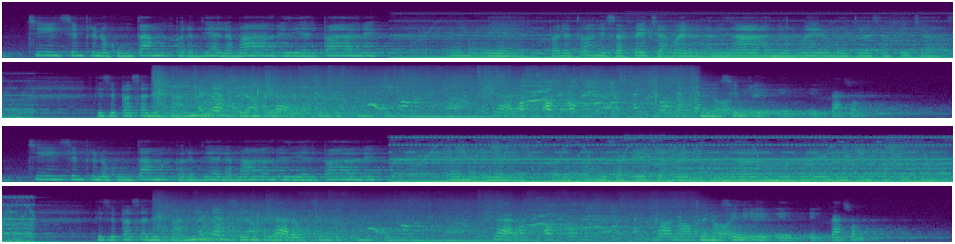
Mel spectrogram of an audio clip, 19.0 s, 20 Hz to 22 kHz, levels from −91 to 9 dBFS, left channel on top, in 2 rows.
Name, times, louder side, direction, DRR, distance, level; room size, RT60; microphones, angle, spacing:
voice 1, 0.3-4.5 4.8-12.4 12.7-13.8 14.2-14.5 16.4-17.2, left 1 dB, 15° left, 7 dB, 0.7 m, -30 dB
sound 1, 3.9-9.9, right 5 dB, 80° right, 0.3 m, -27 dB
voice 2, 4.4-4.9 12.2-12.6 14.4-14.8 16.0-18.1, right 2 dB, 55° right, 9 dB, 0.8 m, -30 dB
sound 2, 11.0-16.5, left 4 dB, 60° left, 0.6 m, -30 dB
20.5 x 13.5 x 5.0 m, 3.0 s
head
